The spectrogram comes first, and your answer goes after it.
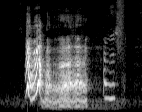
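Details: Puppies, including ones named Brownie and Chanel, being coaxed to bark on command; a wavering yelp slides into a rough, growly bark lasting over a second, then a short higher yip.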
